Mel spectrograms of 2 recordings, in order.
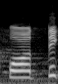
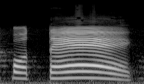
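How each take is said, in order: First: The last vowel sounds like 'i'. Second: The last vowel sounds like 'e'. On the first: The speaker calls it wrong. "Yang benar mana?" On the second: The speaker calls it right.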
